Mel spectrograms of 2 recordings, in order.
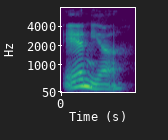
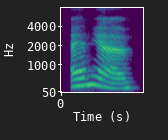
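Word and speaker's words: Anya: Um, we have I just learned how to correctly pronounce her name. It's Anna. I did not know that. Anna.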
